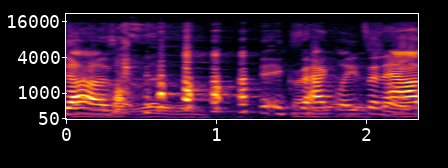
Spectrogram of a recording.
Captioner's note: laughs; president speaks faintly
